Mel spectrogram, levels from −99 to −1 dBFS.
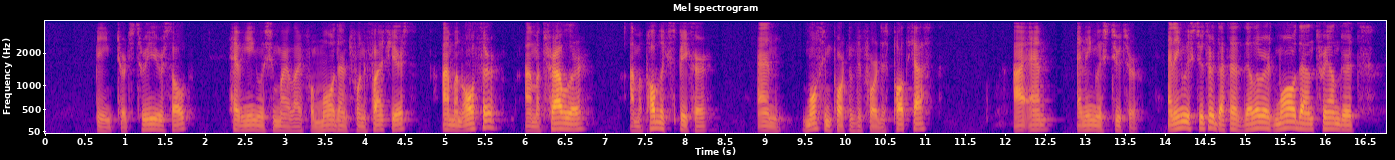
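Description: No technical faults can be heard in the speech, which has passed through a call path whose band stops at 4 kHz, consistent with narrowband G.711 A-law telephone coding at 64 kbps.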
